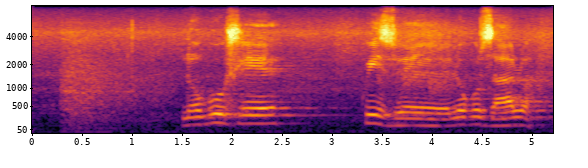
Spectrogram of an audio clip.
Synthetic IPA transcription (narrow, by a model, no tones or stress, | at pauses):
nok̬uɬɛ | k̬ʼwizwɛlok̬uzaːlwa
